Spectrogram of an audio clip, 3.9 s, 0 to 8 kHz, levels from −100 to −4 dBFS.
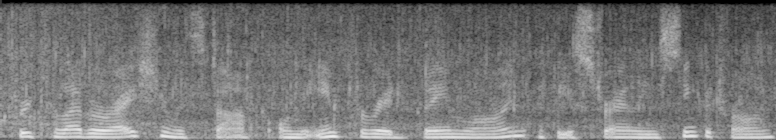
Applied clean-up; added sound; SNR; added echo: none; Toilet flush; 15 dB; none.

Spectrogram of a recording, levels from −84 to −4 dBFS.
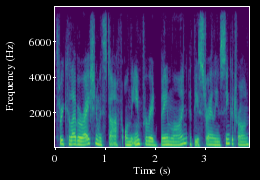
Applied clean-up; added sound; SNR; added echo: none; none; none; none.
